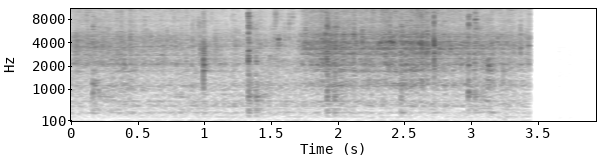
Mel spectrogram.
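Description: Hot oil tempering of dried red chillies and curry leaves poured into a taro leaf curry, giving a loud crackling sizzle with stirring clatter that stops abruptly into silence.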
